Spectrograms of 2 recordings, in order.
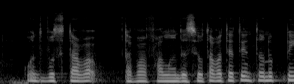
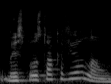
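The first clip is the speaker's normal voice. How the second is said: normal talking voice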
